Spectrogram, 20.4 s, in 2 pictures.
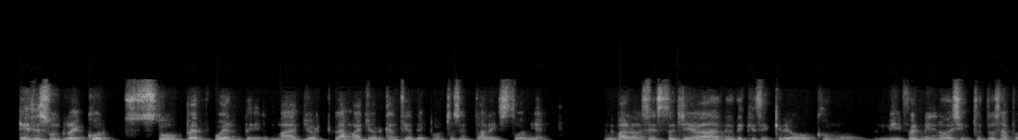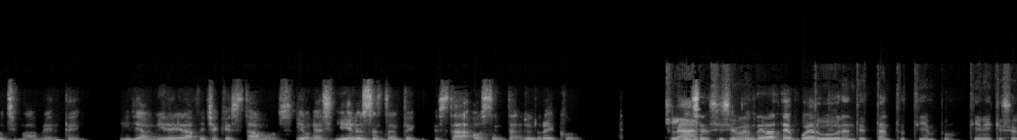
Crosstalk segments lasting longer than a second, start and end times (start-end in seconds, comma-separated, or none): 17.0-18.6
